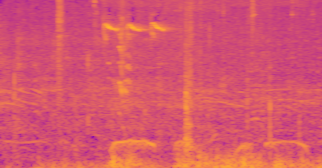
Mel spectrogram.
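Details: Spotted whistling duck at WWT Slimbridge: a few short, thin whistled notes high in pitch over a low rumble of background noise and other low-pitched duck or goose sounds.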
